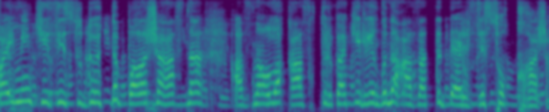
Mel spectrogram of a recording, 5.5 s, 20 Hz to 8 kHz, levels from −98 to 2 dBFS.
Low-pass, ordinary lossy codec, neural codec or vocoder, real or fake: none; none; codec, 16 kHz, 8 kbps, FreqCodec, smaller model; fake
